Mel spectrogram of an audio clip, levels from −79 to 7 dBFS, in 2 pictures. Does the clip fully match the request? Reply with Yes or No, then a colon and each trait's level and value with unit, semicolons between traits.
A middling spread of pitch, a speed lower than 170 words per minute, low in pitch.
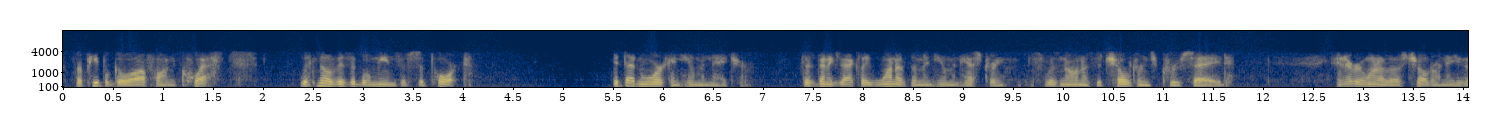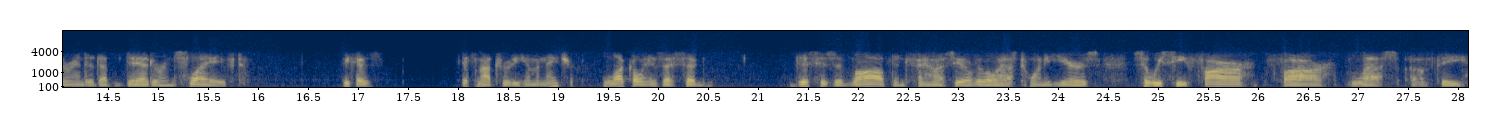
Yes: average, 3.6 semitones; average, 160 wpm; low, 110 Hz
